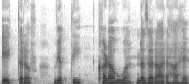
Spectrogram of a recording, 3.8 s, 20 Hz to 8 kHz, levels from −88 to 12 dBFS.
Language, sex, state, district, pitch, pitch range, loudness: Hindi, female, Chandigarh, Chandigarh, 200 Hz, 190-205 Hz, -17 LUFS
